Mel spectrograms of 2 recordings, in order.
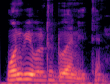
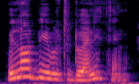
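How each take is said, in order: First: The negative is said as one contracted word. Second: The negative is said as two full words.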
